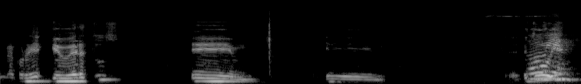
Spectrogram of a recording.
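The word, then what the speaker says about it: Goebertus: Guebertus. ¿Todo bien? No, lo pronunciamos Gubertus, pero no importa. Me han dicho hasta Juanita Cubiertos, así que no hay, creo que tu pronunciación estuvo perfecta.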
